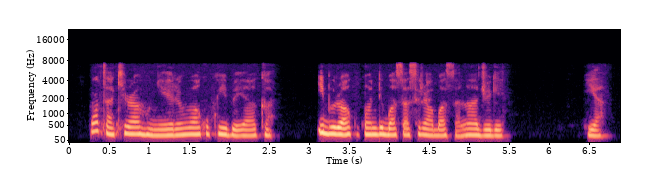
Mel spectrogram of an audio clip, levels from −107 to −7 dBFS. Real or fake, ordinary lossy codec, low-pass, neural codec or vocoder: real; none; 7.2 kHz; none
